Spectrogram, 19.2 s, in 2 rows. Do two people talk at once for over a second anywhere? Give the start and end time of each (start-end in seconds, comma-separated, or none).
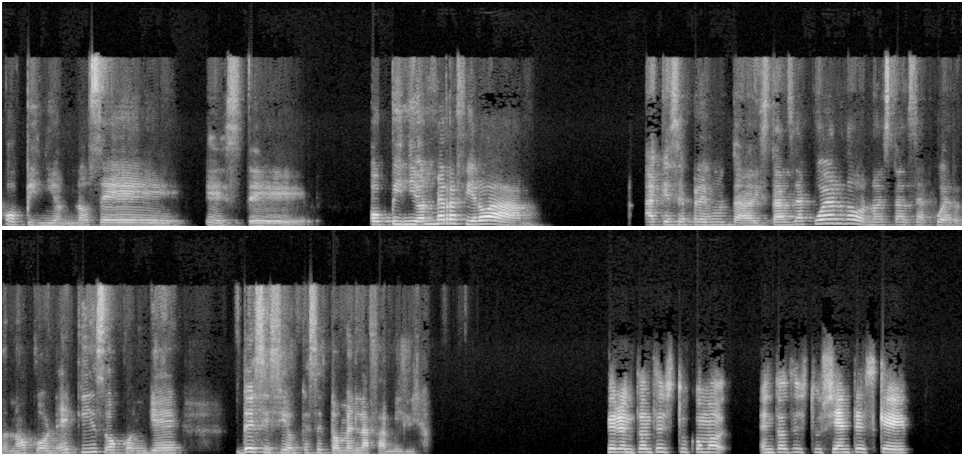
none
